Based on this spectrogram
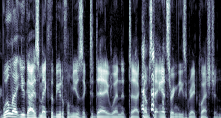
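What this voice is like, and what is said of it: Nasal, congested voice. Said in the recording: “I've got pollen head today... So forgive my nasaliness... my voice is my instrument. Well, it's a little out of tune today.”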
